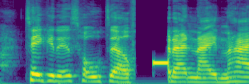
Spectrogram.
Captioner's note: beep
